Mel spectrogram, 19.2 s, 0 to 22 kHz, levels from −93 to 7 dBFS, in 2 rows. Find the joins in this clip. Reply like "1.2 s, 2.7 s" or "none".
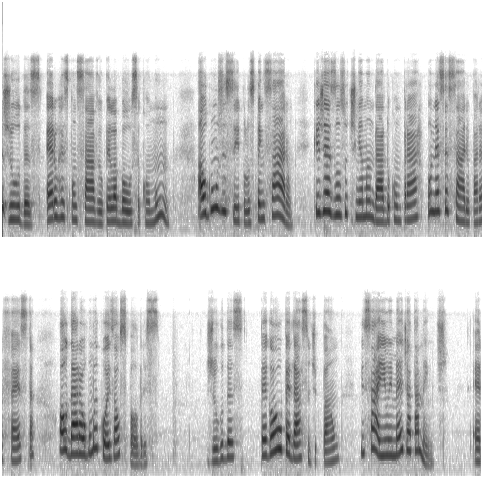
none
